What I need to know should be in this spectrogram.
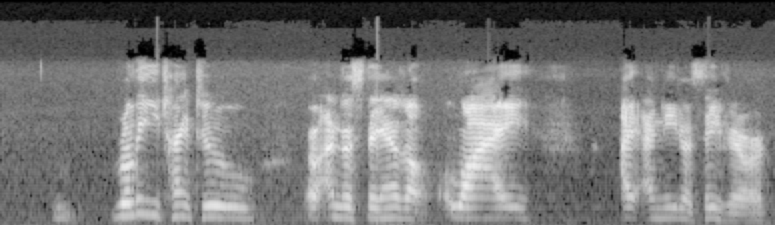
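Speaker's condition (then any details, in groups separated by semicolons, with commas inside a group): Cerebral palsy; mild form, lifelong, slow running, about 21 minutes per mile, trouble writing with hands; speech impairment present during recording; likens own voice to drive-through speaker box, may sound drunk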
